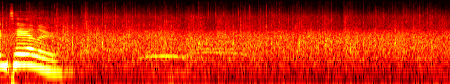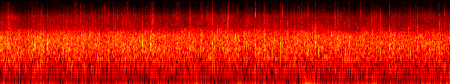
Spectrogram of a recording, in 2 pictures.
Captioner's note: applause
